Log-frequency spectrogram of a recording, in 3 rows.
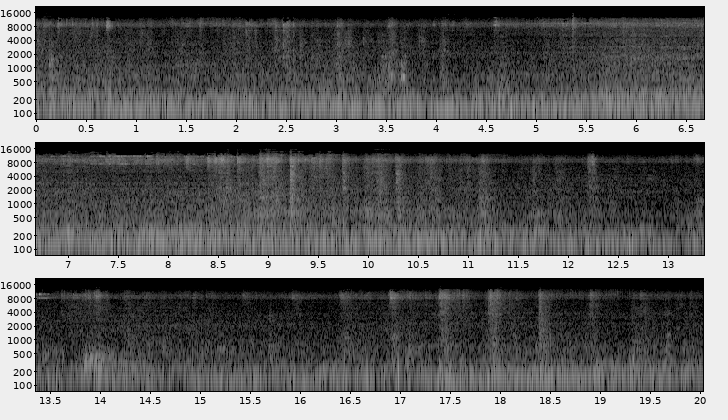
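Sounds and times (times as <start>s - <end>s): train wheels rumbling on rail: 0.0s - 20.0s
wagons clanking: 6.9s - 20.0s.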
